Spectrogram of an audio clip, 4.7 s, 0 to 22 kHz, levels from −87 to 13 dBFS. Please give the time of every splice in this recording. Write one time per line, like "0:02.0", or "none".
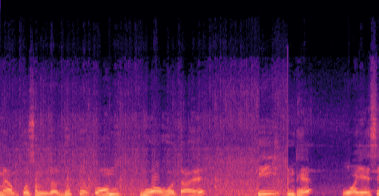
0:03.6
